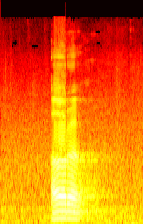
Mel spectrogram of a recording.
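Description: An elderly man speaks into a microphone in a short, loud burst.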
